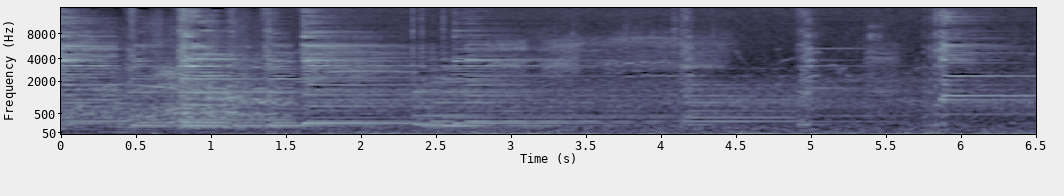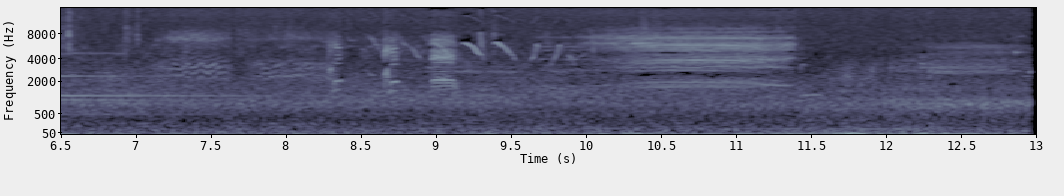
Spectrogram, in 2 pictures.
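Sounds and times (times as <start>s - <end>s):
small bird chirping: 6.6s - 11.6s.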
